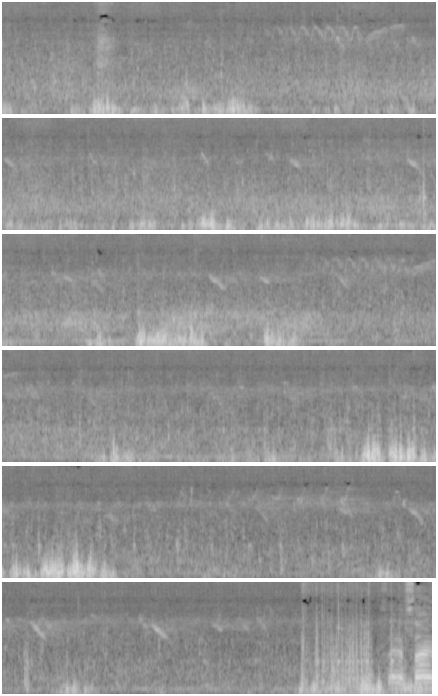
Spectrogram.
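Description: Kayak under way on open water: irregular low thumps and swishes of water and wind buffeting the microphone, loudest in a cluster about two-thirds of the way through.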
